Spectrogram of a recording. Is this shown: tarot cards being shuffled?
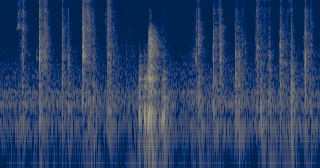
yes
